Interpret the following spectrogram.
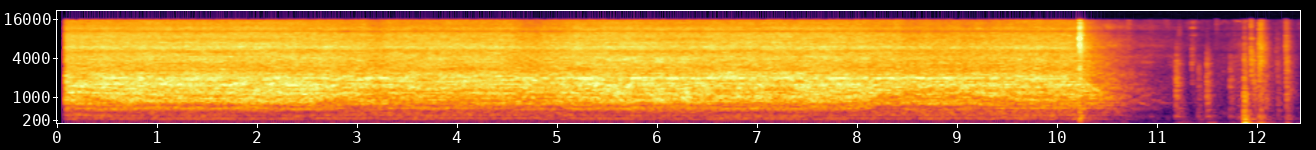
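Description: Handheld hair dryer blowing steadily with a thin, steady whine, switched off with a click about ten seconds in and dying away over the next second. A few soft knocks follow near the end.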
